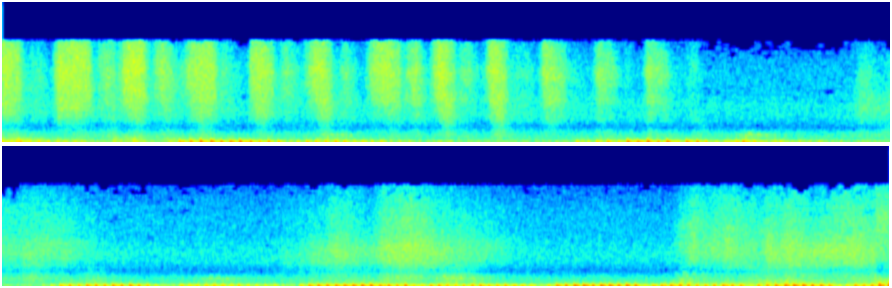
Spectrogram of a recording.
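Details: Relaxed domestic cat, Poki or Kiwi, purring under brushing and grooming, stereo recording; rapid brush strokes rasp at the start, then a deep, even purr rumbles on in breathing swells.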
